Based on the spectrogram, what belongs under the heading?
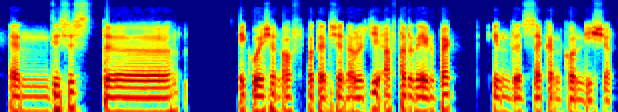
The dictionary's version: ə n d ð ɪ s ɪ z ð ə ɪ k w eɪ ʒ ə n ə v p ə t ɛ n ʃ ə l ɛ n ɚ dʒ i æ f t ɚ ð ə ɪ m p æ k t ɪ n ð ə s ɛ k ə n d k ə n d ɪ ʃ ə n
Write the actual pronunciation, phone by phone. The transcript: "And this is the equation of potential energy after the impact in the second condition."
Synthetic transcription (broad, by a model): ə n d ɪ s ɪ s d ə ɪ k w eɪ ʃ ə n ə f p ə t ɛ n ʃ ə n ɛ l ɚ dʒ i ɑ f t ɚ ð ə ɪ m p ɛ k t ɪ n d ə s ɛ k ə n d k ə n d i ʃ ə n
